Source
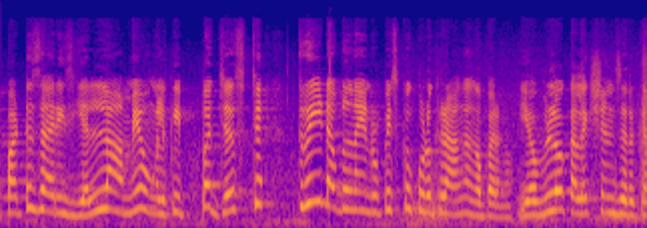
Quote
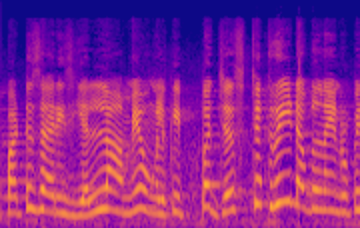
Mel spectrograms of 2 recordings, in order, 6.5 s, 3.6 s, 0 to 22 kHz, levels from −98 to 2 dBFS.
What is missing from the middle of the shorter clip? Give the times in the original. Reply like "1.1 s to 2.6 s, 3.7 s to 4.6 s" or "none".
2.6 s to 2.9 s

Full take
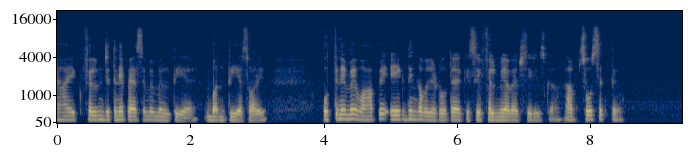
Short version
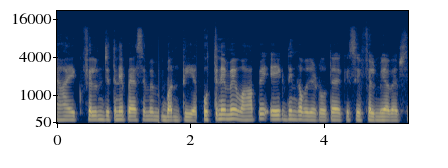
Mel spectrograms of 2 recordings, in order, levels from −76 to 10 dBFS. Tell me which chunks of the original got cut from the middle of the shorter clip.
1.5 s to 3.3 s

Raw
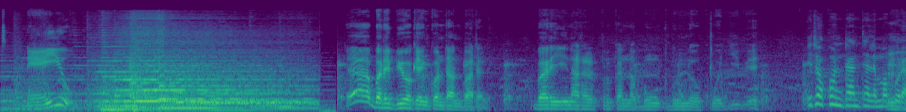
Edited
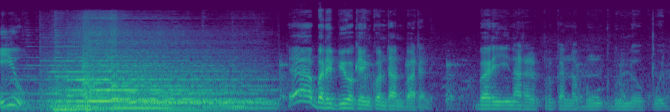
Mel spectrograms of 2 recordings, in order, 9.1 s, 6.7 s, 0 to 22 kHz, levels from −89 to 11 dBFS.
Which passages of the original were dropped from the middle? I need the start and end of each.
3.2 s to 3.3 s

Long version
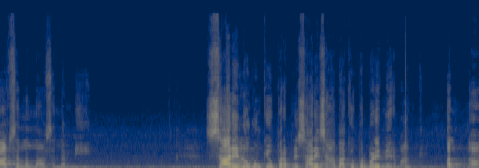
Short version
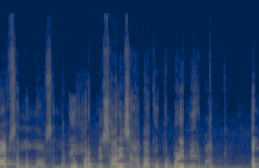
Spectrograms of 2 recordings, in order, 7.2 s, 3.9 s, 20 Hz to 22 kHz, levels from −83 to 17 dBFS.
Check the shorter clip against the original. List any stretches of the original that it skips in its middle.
1.0 s to 4.0 s

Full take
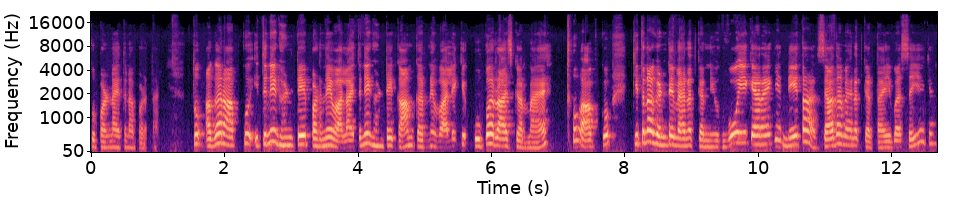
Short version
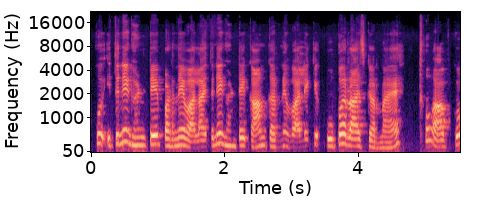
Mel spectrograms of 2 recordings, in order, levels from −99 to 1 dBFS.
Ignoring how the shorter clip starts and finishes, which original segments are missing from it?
none

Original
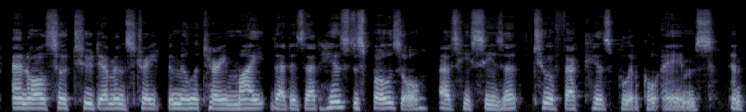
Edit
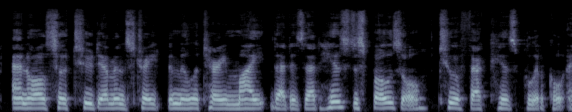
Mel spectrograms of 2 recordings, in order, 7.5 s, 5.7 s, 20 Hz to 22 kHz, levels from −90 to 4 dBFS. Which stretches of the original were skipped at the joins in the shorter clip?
4.3 s to 5.2 s

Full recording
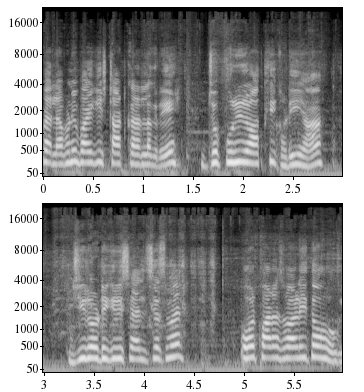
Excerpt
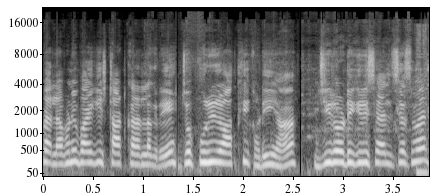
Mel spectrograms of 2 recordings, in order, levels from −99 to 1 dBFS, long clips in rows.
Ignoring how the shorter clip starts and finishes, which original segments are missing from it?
1.4 s to 1.6 s, 2.9 s to 3.2 s

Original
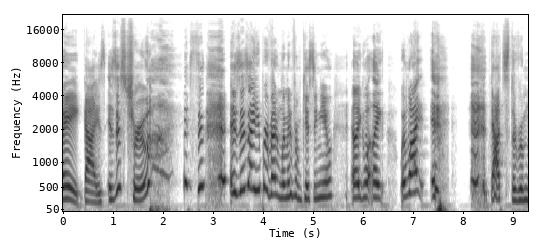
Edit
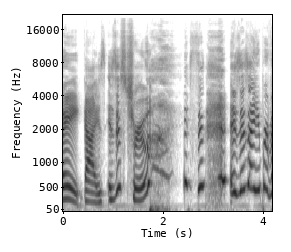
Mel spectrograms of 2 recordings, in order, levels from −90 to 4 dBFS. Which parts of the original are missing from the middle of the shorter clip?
none

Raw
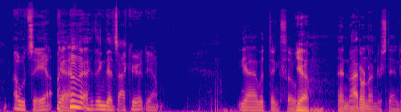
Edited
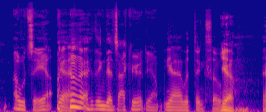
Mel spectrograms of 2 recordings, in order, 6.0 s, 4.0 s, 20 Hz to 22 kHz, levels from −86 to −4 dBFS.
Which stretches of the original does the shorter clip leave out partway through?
2.3 s to 3.4 s

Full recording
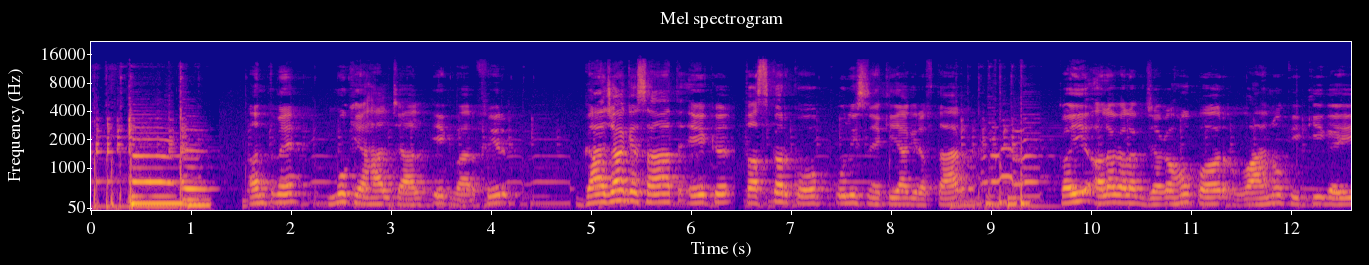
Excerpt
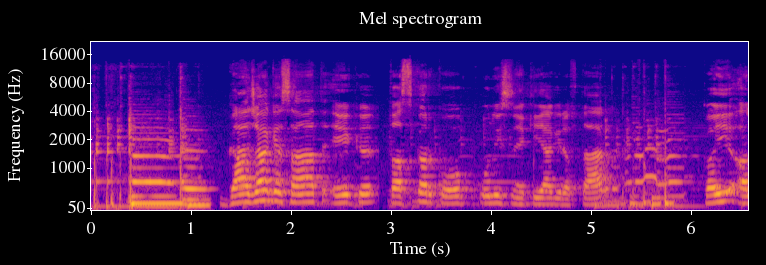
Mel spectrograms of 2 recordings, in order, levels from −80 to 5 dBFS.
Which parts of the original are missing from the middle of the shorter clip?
1.2 s to 4.8 s

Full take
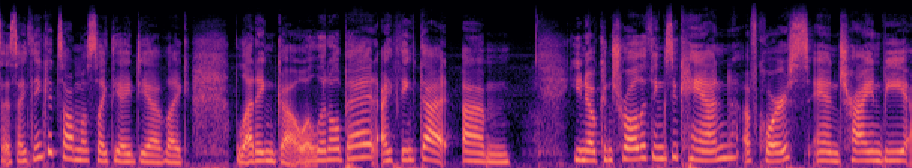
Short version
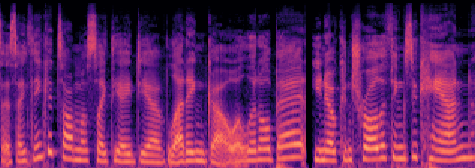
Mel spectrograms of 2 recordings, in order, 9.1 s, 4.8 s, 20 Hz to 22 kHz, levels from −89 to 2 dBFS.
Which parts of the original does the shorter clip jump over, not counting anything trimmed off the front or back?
1.6 s to 2.3 s, 3.8 s to 5.7 s

